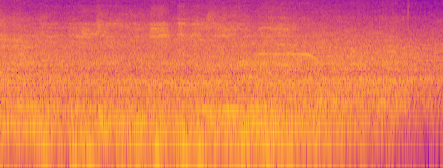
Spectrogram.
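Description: Large stadium crowd making a steady din of noise during a kickoff, with no single voice standing out.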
